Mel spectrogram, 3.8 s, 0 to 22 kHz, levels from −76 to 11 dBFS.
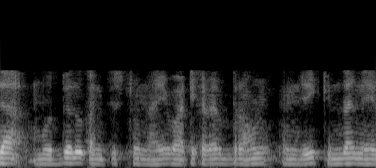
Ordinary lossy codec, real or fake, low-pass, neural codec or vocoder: AAC, 16 kbps; fake; 7.2 kHz; codec, 16 kHz in and 24 kHz out, 1.1 kbps, FireRedTTS-2 codec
